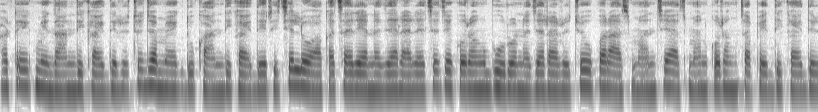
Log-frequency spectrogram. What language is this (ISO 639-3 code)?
raj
